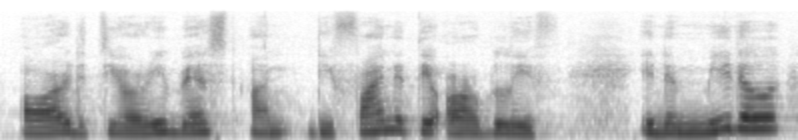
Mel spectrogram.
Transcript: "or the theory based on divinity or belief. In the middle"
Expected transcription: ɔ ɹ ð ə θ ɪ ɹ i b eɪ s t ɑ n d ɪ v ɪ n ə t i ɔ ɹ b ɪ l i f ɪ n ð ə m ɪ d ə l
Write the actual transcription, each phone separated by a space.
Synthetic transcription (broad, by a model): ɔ ɹ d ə t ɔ ɹ i b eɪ s t ɑ n d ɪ f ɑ n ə t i ɔ ɹ b ɪ l i f ɪ n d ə m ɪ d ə l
